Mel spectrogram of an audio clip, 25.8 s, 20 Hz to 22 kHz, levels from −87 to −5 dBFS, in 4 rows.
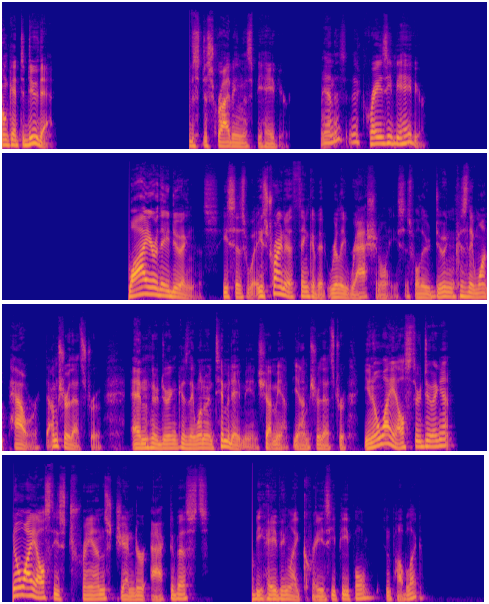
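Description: Clipped start after a pause occurs at 2.39, 4.13, 8.03, 19.42 and 22.61 s. After each silence the output device is still waking, so 107 to 128 ms is lost. Speech snaps in abruptly, as before "describing this behavior", without its first sounds.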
